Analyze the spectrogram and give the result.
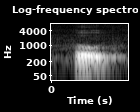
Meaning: dove, pigeon
- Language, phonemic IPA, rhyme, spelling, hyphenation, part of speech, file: Upper Sorbian, /ˈɦɔwp/, -ɔwp, hołb, hołb, noun, Hsb-hołb.ogg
